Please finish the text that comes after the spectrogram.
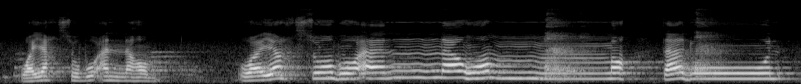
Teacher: Oke, dimasukkan ke dalam mim kedua dengan tempo gunna yang dipanjangkan. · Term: idgham mimi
